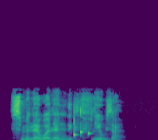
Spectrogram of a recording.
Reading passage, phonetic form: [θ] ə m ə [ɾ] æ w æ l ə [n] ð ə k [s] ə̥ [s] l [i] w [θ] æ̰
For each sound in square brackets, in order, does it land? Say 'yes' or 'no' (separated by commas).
no, no, yes, no, no, yes, yes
